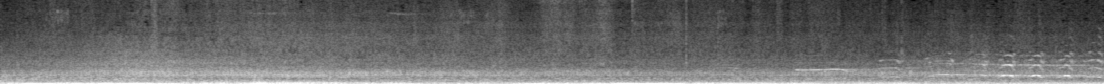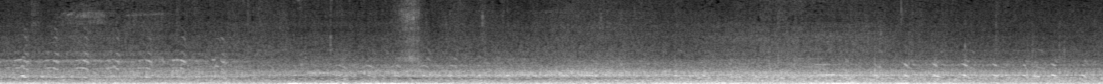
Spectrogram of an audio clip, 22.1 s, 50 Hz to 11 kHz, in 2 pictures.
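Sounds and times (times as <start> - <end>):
street noise rumble: 0.0 - 22.0.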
